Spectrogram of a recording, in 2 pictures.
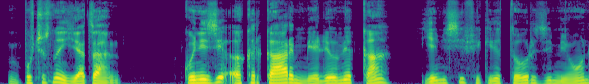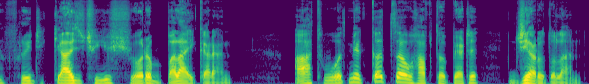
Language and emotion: Kashmiri, happy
